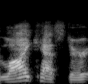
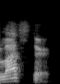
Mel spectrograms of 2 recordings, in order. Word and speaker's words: Leicester: yeah I well I I actually pronounced that lycaster every time I read it like Esther because with a hard C for for Lester uh and because but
